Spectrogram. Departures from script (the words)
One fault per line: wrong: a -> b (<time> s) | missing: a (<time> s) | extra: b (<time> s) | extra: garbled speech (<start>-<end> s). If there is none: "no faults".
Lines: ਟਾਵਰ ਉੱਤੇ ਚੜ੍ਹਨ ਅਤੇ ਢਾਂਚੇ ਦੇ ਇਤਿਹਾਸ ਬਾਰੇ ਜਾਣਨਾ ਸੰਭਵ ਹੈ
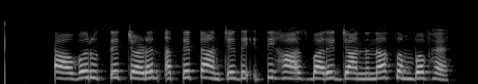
no faults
